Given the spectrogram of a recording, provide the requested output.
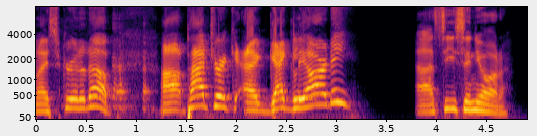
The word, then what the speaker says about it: Gagliardi: Patrick Gagliardi? Si, senor. Is that how you say it? That is pretty correct.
